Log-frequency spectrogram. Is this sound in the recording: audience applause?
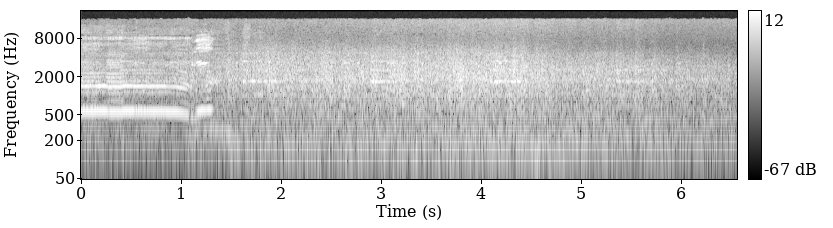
no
